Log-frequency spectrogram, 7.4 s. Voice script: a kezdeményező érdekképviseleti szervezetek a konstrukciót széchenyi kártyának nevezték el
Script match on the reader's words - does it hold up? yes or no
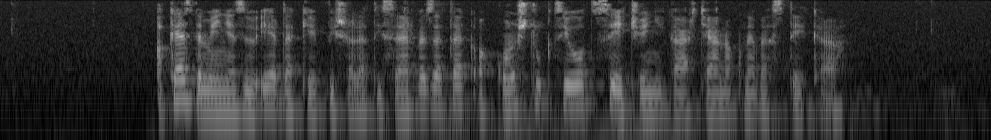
yes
